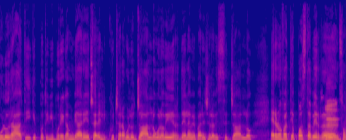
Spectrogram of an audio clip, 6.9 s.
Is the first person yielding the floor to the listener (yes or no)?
yes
